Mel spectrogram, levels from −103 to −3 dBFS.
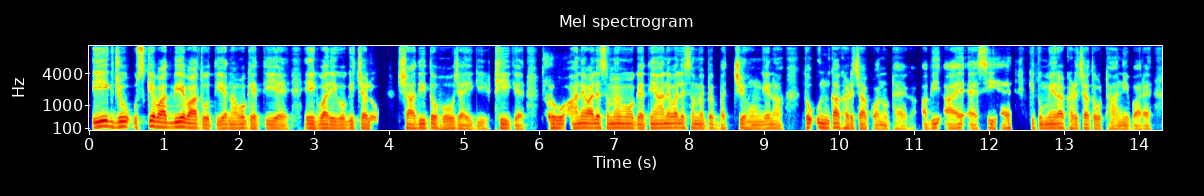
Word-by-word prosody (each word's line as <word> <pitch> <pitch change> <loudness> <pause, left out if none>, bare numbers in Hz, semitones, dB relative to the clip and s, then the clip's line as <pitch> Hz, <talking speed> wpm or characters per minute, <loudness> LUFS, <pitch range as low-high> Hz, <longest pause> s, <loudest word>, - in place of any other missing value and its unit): एक 160 -2 +7
जो 150 - +7 0.2
उसके 160 +1 +6
बाद 135 -3 +6
भी 140 +2 +5
ये 145 - +9
बात 120 -1 +3
होती 100 -1 -2
है 110 - +2
ना, 110 -1 -2
वो 110 +2 +1
कहती 105 -1 -3
है 95 -3 -1 0.2
एक 110 -2 +1
बारी 105 -2 +3
को, 100 -1 -1
कि 110 +2 -2
चलो 100 -5 -1 0.3
शादी 110 +1 +1
तो 120 - +3
हो 100 +3 -2
जाएगी, 90 -3 -4
ठीक 110 -6 -1
है। 85 -1 -3
फ़िर 115 - -5
वो 115 0 +3
आने 115 +2 +2
वाले 120 0 +5
समय 115 +1 +1
में 115 - +1
वो 115 -1 +1
कहती 110 +1 -1
हैं 110 - +2
आने 115 +1 +2
वाले 120 0 +1
समय 110 -1 -2
पे 115 - -3
बच्चे 95 +5 -2
होंगे 95 +1 -3
ना, 100 -4 -5 0.3
तो 120 - +3
उनका 125 -1 +1
ख़र्चा 105 0 -1
कौन 95 0 -6
उठाएगा? 80 -3 -11
अभी 110 +3 -3
आय 105 +1 -1
ऐसी 100 +1 -3
है 105 +2 -1 0.3
कि 120 - -5
तू 110 0 -4
मेरा 110 +2 +1
ख़र्चा 105 +1 -1
तो 100 - -4
उठा 90 -2 -7
नहीं 90 0 -5
पा 85 0 -5
रहा 90 0 -5
है। 85 - -8
105 Hz, 245 wpm, -20 LUFS, 95-115 Hz, 0.3 s, ये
